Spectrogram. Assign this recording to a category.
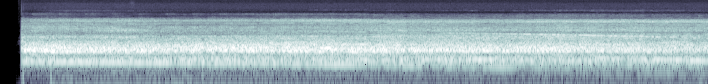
Sound effects > Vehicles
